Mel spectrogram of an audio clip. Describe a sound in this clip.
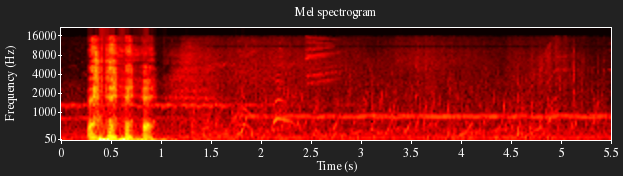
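Video game sound effects chime and whoosh softly.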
